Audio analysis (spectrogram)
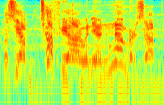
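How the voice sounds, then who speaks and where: A man's voice: extremely high pitch, very animated, brisk, creaky, raised voice, over music, heavily acted. A man voicing a bossy, blustering, theatrical cartoon dog in a comedy film. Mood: blustering, threatening. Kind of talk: comedic film character acting.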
